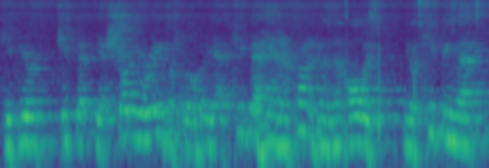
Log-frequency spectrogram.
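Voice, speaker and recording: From a distant camera at the edge of a large indoor arena, a man is heard coaching a horse riding lesson, calling out short encouraging instructions and counts. His voice is high-pitched, fast and mellow. The hall echoes, with faint noise, and he sounds far off.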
